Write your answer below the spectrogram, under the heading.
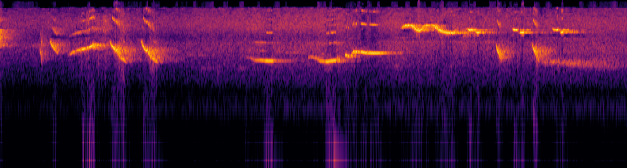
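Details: Sulawesi myna song mixing brief squeaky notes, a pause, clear flat whistles and high thin trilled whistles, with soft clicks between.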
